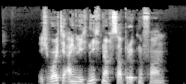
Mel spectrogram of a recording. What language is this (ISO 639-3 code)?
deu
